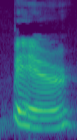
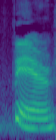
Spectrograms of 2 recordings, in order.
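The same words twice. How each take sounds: First: Very loud bear, rising question; scoffing bear. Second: Loud, short retort; retorting mouse. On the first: Bear answering mouse's protest, booming scoff. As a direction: boom it back in disbelief. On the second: Mouse answering tricked bear, loud retort. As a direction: throw the word straight back. Mouse throws word back. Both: Acted.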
